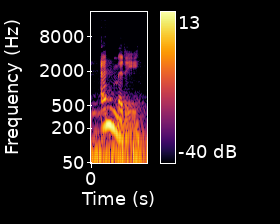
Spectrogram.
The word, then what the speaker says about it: enmity: Enmity, which is very much different from how my brain wants to say it, which is enmity. Enmity, enmity. It's like the word realtor. Anyways, enmity.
